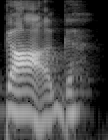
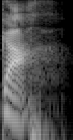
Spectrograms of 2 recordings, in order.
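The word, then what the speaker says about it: gagh: Yeah, he's eating Pippius Claw, Heart of Targ, and he says Gog. But it's pronounced Gach, I believe.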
